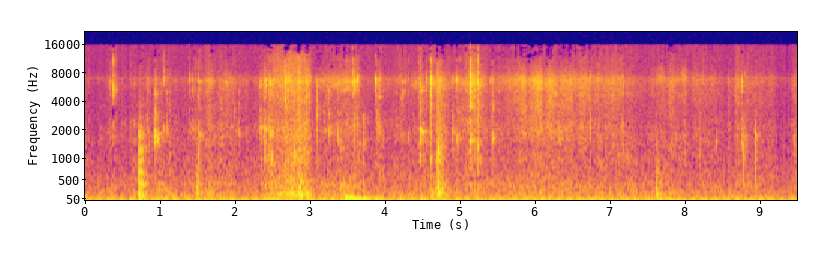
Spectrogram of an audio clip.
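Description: A domestic cat chewing a Greenies cat treat: a run of short, crisp crunches over the first five seconds or so, then it goes quieter.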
